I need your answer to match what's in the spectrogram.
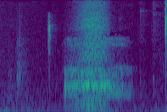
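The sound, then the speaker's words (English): A dog pants because of the heat in its house, in breathy, uneven bursts: a few short huffs and one longer raspy breath, with a couple of sharp clicks at the end. There is no talking. “Yeah, one of them's come down, panting his head off because it's so fucking hot in his house.”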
